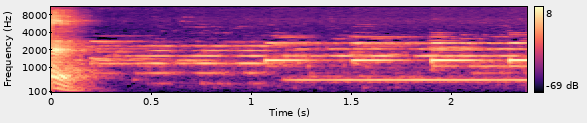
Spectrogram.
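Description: Soft background music under the sermon: a slow melody of bell-like keyboard notes, with a long held lower note coming in about a second in.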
